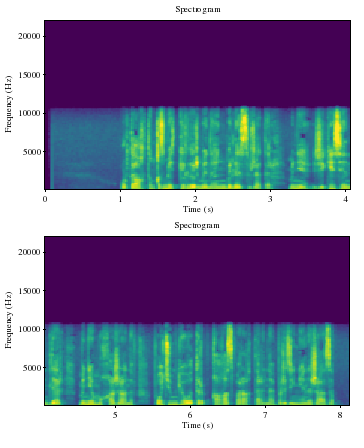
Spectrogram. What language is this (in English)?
Kazakh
